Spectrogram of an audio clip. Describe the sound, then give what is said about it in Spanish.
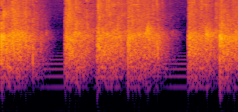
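A crowd applauds steadily for a couple of seconds, a dense, hissy wash of clapping that swells in several surges. A faint sustained tone shows through in the brief lulls. “Y si alguien paga algo por mí, ya yo le estuviera dando un aplauso a aquel que pagó lo que yo tenía que pagar.”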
